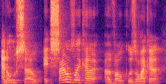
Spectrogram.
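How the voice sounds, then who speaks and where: A man's voice: high-pitched, lively intonation, moderate pace, a bit bright. A young man hosting a comedic review, rambling and sarcastic, with stammered restarts and casual swearing. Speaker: YouTube reviewer, host. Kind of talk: casual comedic video commentary.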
